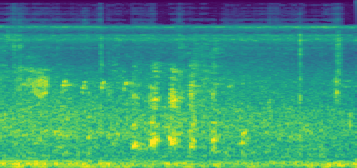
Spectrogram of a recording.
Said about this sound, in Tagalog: Inis ako ng aking mga manok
